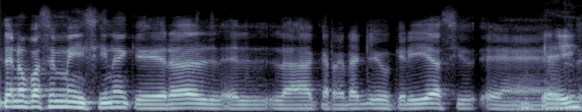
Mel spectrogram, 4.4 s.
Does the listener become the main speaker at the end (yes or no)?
no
